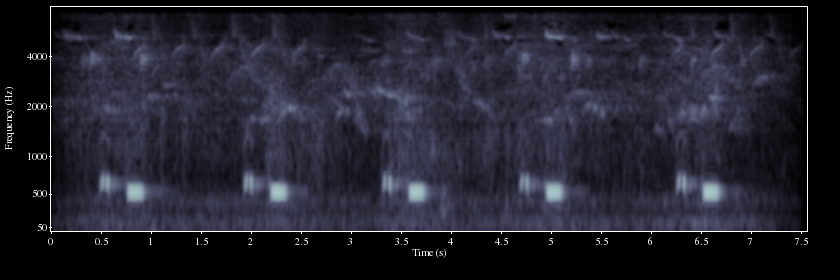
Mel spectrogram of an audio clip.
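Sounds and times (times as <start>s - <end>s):
cuckoo calling: 0.4s - 1.2s, 1.9s - 2.7s, 3.3s - 5.4s, 6.2s - 7.0s.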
